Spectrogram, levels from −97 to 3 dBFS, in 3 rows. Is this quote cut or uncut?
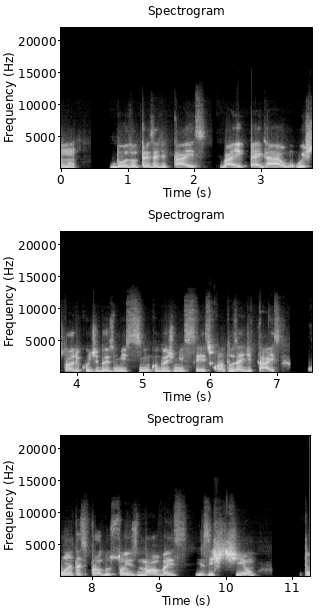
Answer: uncut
